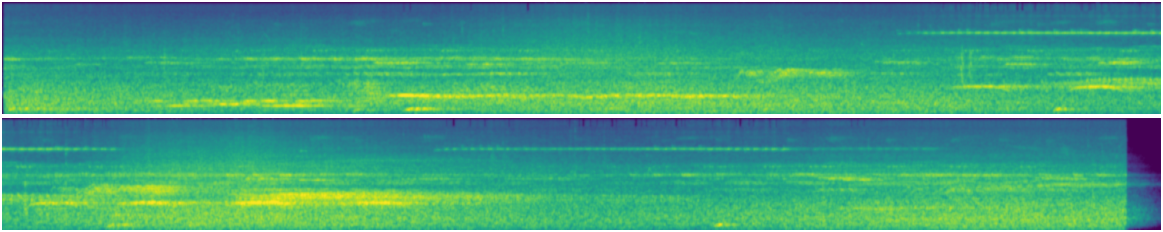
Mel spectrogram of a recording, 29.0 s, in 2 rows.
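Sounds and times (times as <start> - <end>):
daytime ambience loop in glades: 0.0 - 28.6.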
